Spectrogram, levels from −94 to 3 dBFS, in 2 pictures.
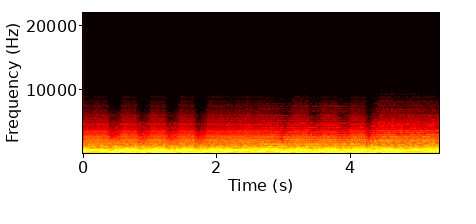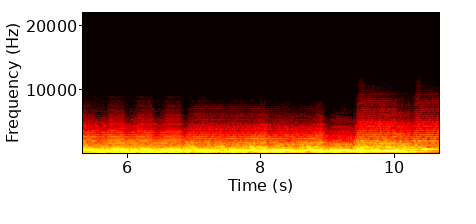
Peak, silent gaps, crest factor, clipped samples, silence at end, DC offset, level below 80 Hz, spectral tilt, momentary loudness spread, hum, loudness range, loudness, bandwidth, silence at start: -4 dBFS; none; 12 dB; under 0.1%; 0 s; 0.3%; -66 dBFS; -9 dB/octave; 2 LU; none; 1 LU; -17 LUFS; 5.8 kHz; 0 s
